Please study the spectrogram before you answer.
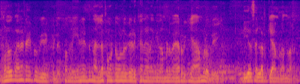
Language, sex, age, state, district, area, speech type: Malayalam, male, 18-30, Kerala, Idukki, rural, spontaneous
